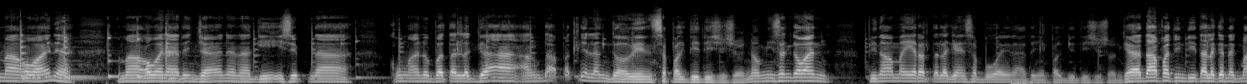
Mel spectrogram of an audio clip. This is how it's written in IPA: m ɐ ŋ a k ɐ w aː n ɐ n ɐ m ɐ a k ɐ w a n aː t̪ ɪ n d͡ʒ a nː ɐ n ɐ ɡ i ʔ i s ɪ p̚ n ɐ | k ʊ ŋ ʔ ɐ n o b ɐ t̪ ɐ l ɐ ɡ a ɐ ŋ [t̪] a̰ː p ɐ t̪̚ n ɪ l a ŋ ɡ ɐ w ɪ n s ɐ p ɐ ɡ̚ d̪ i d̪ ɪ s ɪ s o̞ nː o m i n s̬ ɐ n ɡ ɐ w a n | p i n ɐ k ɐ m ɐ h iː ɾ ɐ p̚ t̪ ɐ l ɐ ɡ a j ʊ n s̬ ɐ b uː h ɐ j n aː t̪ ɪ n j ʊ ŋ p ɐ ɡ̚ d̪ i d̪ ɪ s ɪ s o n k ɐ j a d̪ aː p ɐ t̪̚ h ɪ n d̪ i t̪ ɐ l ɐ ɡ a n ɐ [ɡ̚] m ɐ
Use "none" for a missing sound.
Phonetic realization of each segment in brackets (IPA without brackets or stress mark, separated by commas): d̪, ɡ̚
